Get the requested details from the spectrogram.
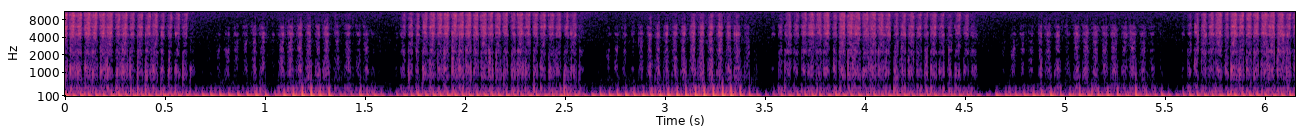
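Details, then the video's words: Sleepy domestic cat Theo purring on a RODE NTG-3 microphone through a ZOOM H6 recorder; low rumbling purr in slow breath-paced cycles of about one second each, fairly even and continuous. "Кот мурлычет на микрофон и засыпает/The cat purrs on the microphone and falls asleep"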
